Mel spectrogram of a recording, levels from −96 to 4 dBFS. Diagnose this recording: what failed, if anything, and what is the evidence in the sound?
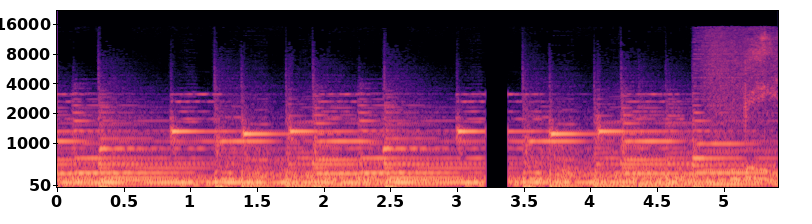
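The failure is at the playback stage: a playback stall. At 3.21 s the sound stops dead in mid-flow. The output stays silent until 3.38 s, a gap of about 170 ms. Then the sound returns. The likely cause is the player running out of buffered data, or its output thread being blocked, so nothing reached the output until it recovered.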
